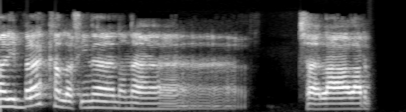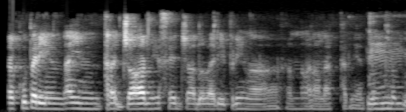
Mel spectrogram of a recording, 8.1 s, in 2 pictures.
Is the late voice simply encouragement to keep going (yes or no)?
no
